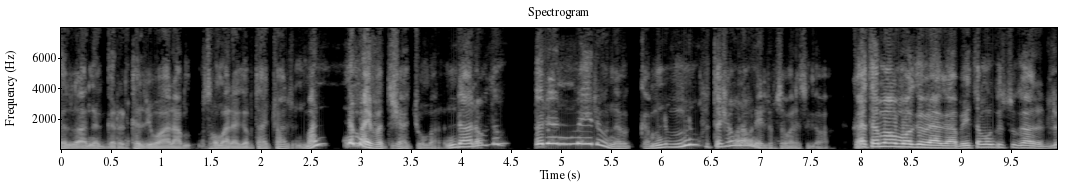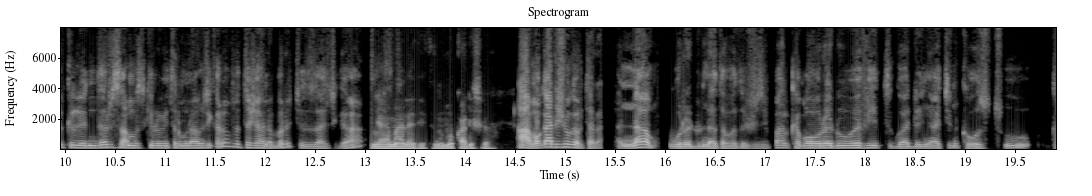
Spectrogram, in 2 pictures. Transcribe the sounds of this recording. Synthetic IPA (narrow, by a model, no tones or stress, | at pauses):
kʰəzːa̰nəɡːə̰ɾə̰nkʰəzːibə̰hʷa̰lʔa̰səwmala̰ɡəβt̪ʰat͡ʃːɛha̰lmanːɨmːajɪfət̪ʼːəʃat͡ʃːɛma̰lɨ̰nd̪alːəwzəm | b̥əd̪ənməjed̪əwnəbəkʼːamɨnɨmːɨnɨmfət̪ʰʼːəʃ̬amɨnamɨnḛlːəmsə̰wba̰lə̰sɨɡə̰βa̰ | kʰət̪ʰəmawməɡəβjaɡaɾbəet̪ʰəməŋɡɨst̪uɡalɨkːlɨnd̪əɾsa̰mːɨs̬t̪kʰilo̞met̪ʰɨɾmɨnamzikʼalmfət̪ʼːəʃ̬anəbːəɾət͡ʃʼːɨzɨzat͡ʃɡajamalət̪et̪nəwməkʼad̪əʃəʔaməkʼad̪əʃ̬əwɡəβt̪ʰənalʔɨnːawʊɾəd̪unːat̪ʰəfət̪ʼːəʃusibalkʰəməwɾəd̪ubəfit̪ɡʷad̪ːəɲːat͡ʃːɪnkʰəwʊst̪ʼṵ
